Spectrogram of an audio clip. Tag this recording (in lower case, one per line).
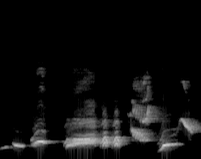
bird
animal
wild animals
